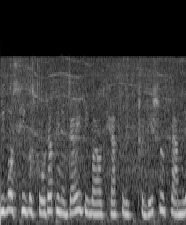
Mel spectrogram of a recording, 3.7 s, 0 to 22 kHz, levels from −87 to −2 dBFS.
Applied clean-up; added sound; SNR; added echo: none; Drill; 17 dB; reverberation time 0.2 s.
